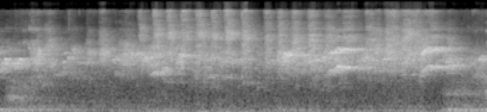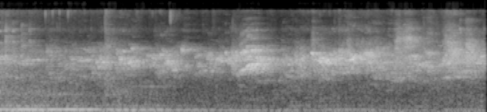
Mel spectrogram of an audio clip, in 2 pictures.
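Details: Flock of budgerigars chirping continuously, a busy mix of buzzy warbles and thin high squeaks, with a low thud or hum partway through.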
